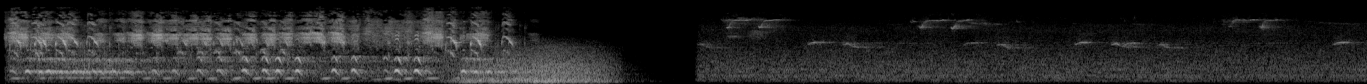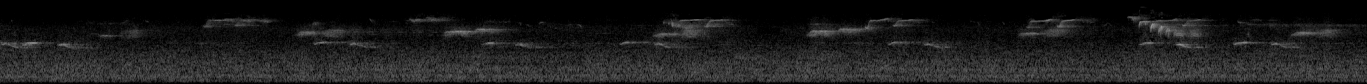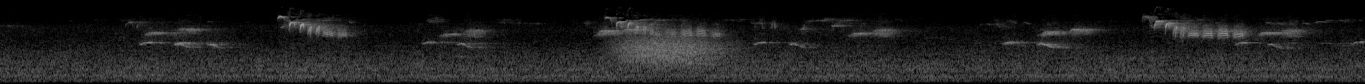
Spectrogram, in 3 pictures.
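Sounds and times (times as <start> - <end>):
steady forest hiss: 0.0 - 5.3, 7.0 - 40.9
birds chirping: 0.0 - 5.4
harsh noisy sound: 4.4 - 6.4, 33.4 - 35.1.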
